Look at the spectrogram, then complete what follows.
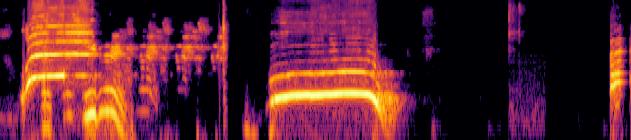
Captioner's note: cheering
